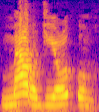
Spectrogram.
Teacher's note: when را is a سكون before that you have فتحة the را is heavy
